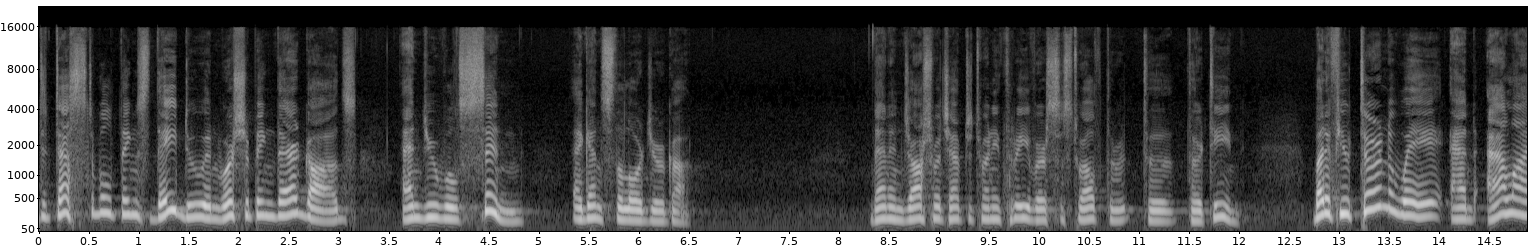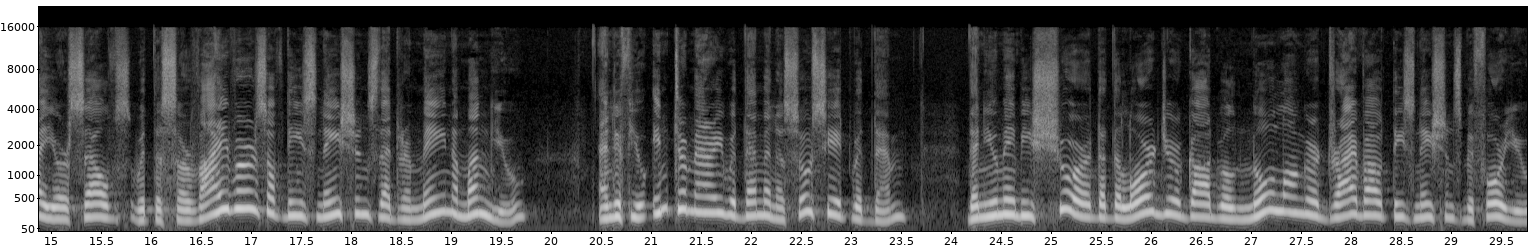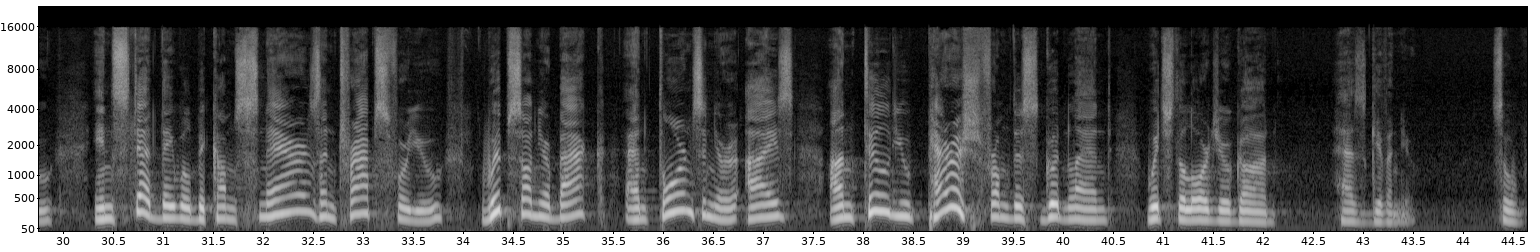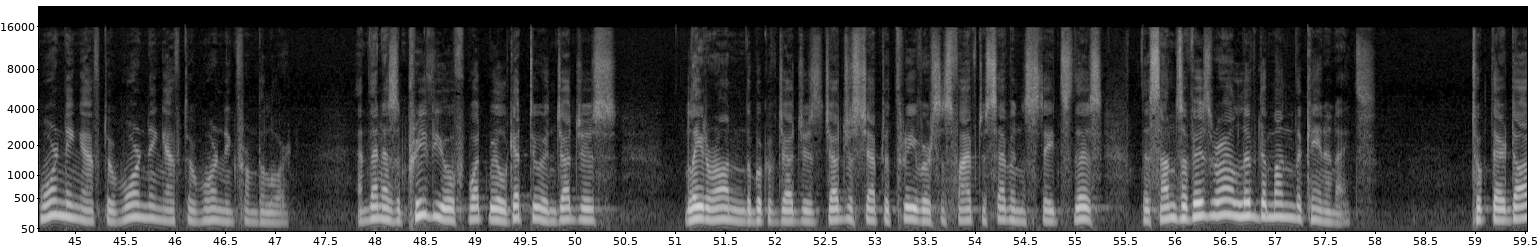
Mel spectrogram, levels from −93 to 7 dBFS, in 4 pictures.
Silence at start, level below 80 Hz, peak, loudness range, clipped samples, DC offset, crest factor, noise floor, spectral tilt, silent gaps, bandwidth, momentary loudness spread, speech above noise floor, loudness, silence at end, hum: 0 s; -64 dBFS; -2 dBFS; 6 LU; under 0.1%; under 0.1%; 20 dB; -61 dBFS; -5 dB/octave; none; 16 kHz; 12 LU; 40 dB; -22 LUFS; 0 s; none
